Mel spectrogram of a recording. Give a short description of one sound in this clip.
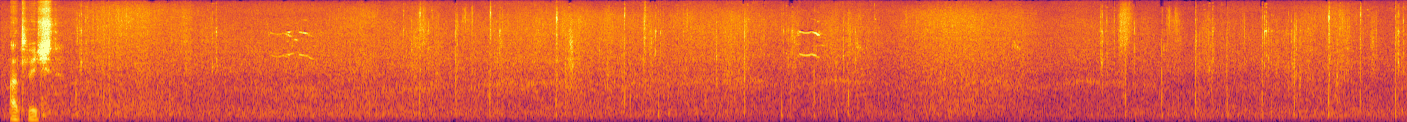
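Footsteps tread on stone and grass.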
